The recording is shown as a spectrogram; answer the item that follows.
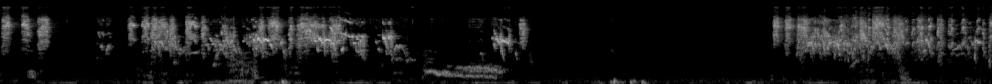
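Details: Budgerigars, a breeding pair, giving bursts of scratchy high warbling chirps, a brief lower murmur in the middle, then about two seconds of near silence before the busy chatter resumes strongly.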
